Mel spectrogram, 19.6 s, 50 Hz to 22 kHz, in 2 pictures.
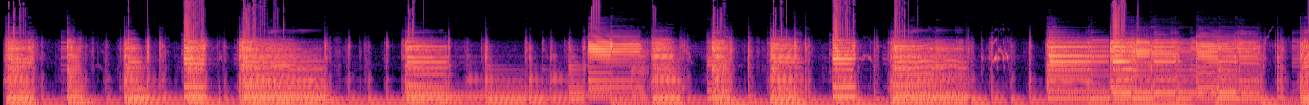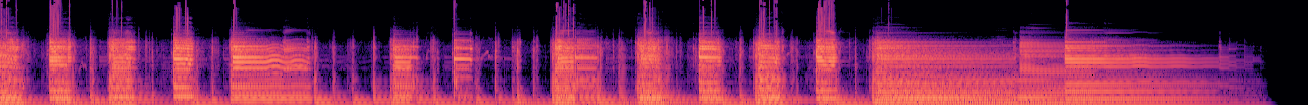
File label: TE 69TL Hot Rod NT Roasted Clean Sound Steg PU Stacked; Harley Benton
